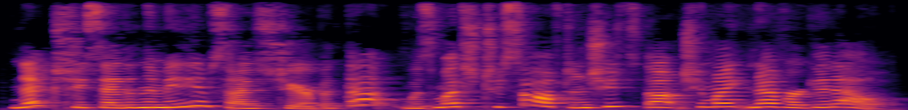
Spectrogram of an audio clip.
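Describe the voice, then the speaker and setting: Woman, children's storyteller, very lively intonation, bright voice, playful asides. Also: high-pitched, a little fast, slight background noise. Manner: animated, with playful asides to young listeners. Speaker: preschool teacher reading a story aloud. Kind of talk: expressive children's read-along narration.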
